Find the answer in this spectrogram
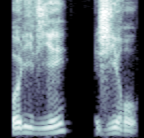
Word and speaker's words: Olivier Giroud: goal scorer so how do you go about pronouncing it Olivier Olivier jirou we are looking at how to pronounce the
